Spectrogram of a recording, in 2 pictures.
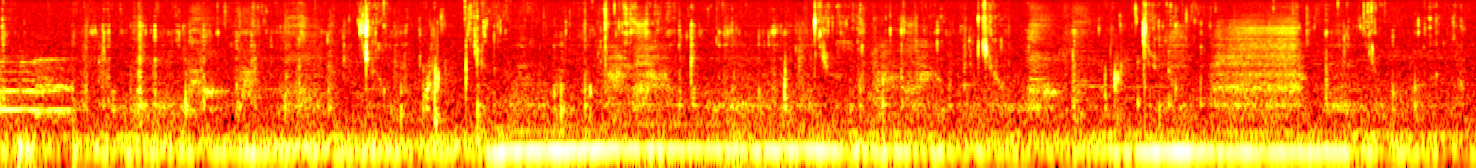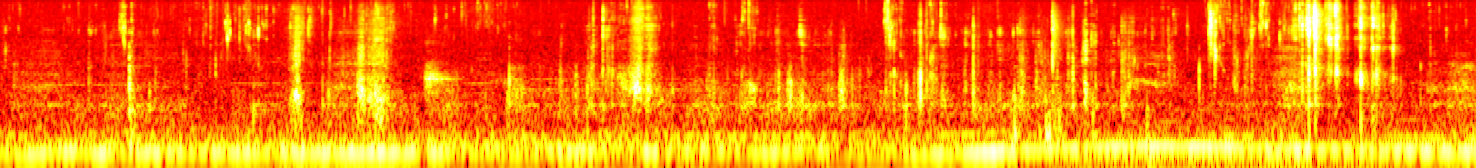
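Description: Close-miked eating by hand: chewing, wet mouth sounds and crisp crunchy bites, with a loud cluster of crunches near the end.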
